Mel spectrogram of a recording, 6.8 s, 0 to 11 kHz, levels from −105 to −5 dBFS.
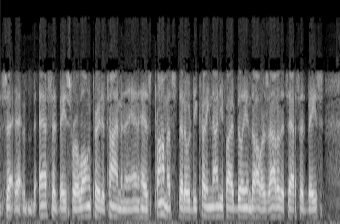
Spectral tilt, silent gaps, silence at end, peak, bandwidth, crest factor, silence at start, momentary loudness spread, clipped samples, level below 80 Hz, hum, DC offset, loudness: -7 dB/octave; none; 0 s; -12 dBFS; 7.4 kHz; 12 dB; 0 s; 4 LU; under 0.1%; -66 dBFS; none; under 0.1%; -25 LUFS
